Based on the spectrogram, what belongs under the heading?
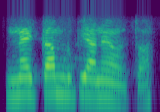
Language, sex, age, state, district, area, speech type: Maithili, male, 18-30, Bihar, Begusarai, rural, conversation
